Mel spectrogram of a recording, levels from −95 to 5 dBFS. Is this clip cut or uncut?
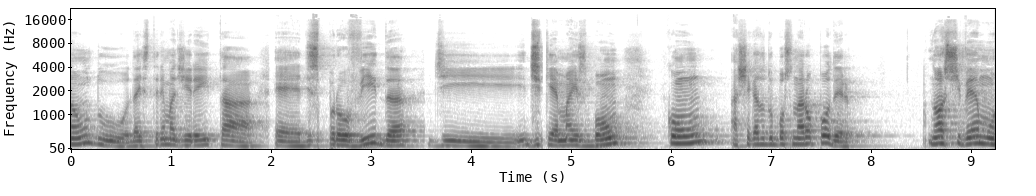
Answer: cut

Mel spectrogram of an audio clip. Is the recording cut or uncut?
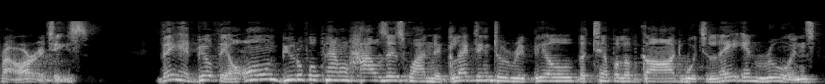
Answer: uncut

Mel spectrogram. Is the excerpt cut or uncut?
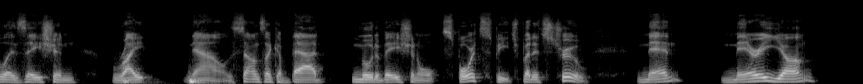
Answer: uncut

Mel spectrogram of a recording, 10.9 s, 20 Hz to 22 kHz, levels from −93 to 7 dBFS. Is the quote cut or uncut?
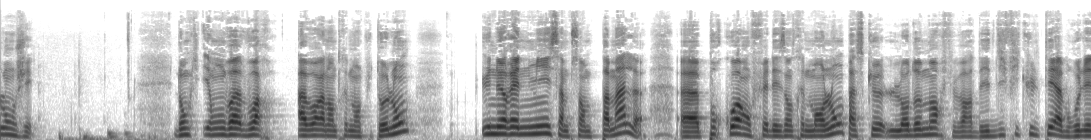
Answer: uncut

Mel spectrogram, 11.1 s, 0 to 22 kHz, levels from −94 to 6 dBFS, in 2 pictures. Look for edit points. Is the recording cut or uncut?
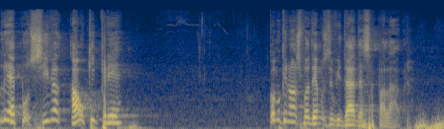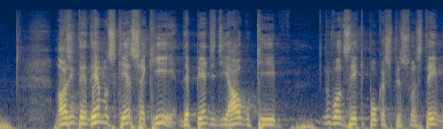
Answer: uncut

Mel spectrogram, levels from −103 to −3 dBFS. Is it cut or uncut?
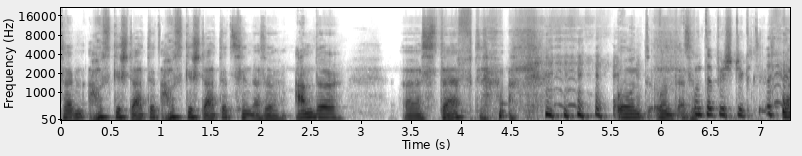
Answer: cut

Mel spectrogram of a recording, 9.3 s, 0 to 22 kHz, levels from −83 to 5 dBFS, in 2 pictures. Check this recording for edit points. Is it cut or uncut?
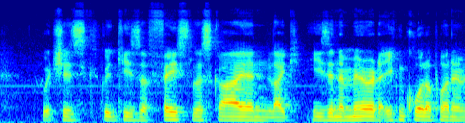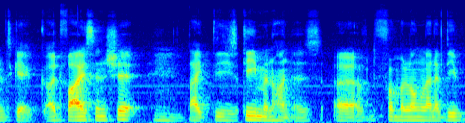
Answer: cut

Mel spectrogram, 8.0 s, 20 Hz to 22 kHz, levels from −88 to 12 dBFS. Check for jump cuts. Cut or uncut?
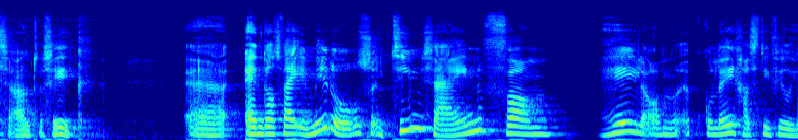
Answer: uncut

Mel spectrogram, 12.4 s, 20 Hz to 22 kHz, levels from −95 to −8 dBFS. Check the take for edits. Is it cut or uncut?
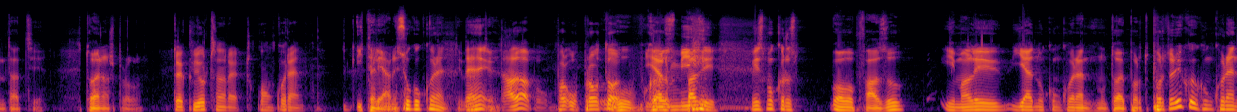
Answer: cut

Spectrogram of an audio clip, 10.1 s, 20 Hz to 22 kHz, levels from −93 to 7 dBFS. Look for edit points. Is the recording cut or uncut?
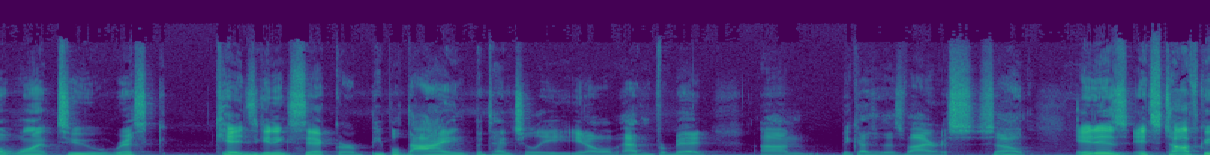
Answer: uncut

